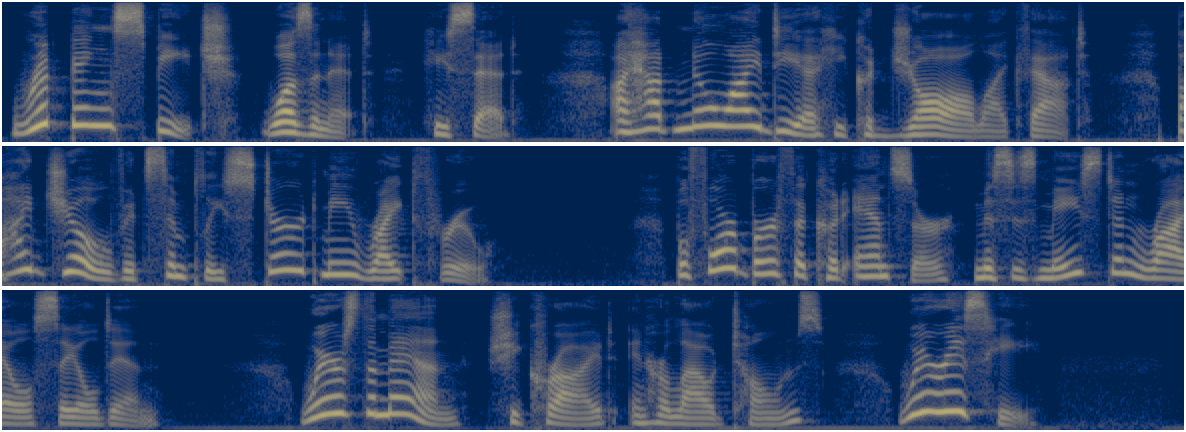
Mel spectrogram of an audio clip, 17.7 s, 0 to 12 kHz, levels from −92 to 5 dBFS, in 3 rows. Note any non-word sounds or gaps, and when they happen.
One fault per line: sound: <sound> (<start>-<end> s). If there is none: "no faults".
no faults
